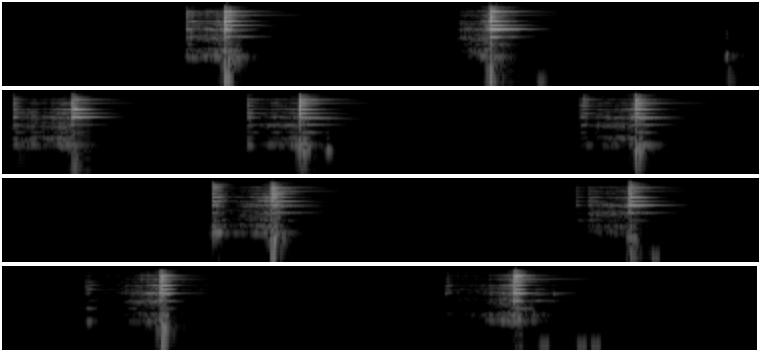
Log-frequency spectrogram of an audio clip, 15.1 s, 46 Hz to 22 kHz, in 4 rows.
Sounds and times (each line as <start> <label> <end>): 3.8 Sliding a metal thing across a file 4.3
11.8 Sliding a metal thing across a file 12.4
13.6 Sliding a metal thing across a file 14.2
